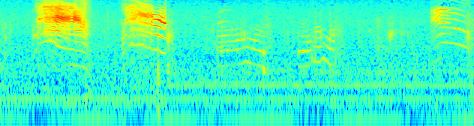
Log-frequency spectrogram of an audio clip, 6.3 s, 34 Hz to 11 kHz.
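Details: A ginger male kitten about 17–18 days old gives thin, high-pitched meows, several in a row, calling for its mother.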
